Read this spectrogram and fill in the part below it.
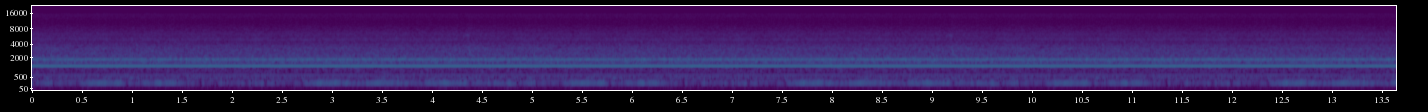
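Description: A train hums steadily along the rails.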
